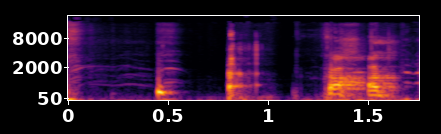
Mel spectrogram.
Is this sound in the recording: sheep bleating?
no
